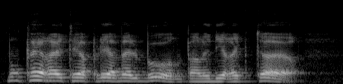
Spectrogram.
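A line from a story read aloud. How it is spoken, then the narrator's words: Muffled voice. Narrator (French): répondit-elle d'une voix sourde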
